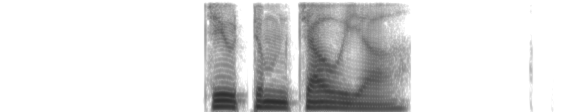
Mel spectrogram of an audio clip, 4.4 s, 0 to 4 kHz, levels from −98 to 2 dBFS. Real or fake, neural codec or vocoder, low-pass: real; none; 3.6 kHz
